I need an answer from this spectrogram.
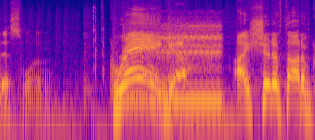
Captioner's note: buzzer blares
